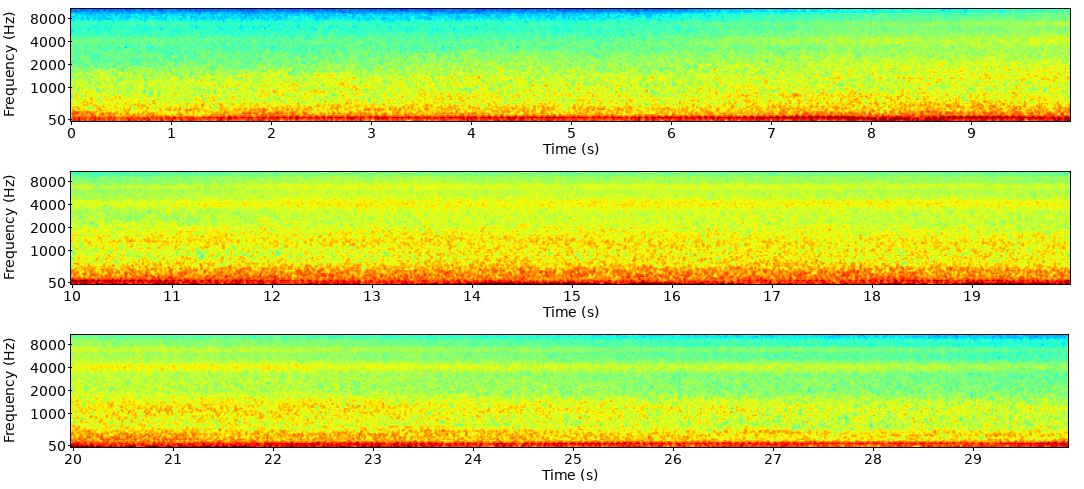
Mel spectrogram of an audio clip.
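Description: Fire burning in a fire pit: a steady rushing hiss with a low hum underneath, swelling slightly about halfway through.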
